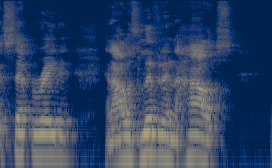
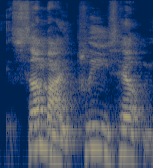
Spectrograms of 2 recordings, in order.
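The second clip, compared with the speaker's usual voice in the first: imitated begging, pleading tone; 3 semitones higher than usual. Retelling crawling hurt with nobody around: retelling own begging for help. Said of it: "begging, like, for help".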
